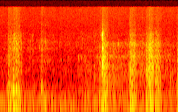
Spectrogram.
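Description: A few faint, short rustles and light taps, spaced irregularly, from hands handling fishing tackle.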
